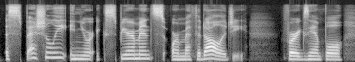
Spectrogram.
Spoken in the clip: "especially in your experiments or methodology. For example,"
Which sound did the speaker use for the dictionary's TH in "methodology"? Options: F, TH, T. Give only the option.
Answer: TH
